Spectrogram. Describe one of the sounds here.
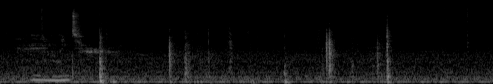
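Cards tap and click as a deck is handled.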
